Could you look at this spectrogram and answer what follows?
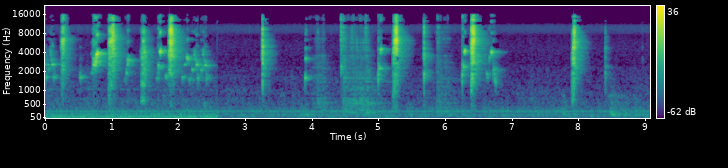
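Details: A male pet budgerigar, excited while interacting with a plastic toy parakeet, chatters in bright, scratchy chirps and squeaks delivered in short irregular bursts.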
